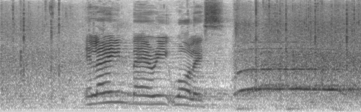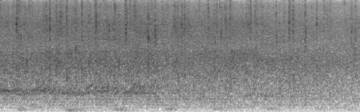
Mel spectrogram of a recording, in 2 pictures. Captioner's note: applause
